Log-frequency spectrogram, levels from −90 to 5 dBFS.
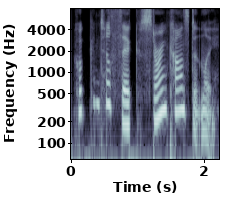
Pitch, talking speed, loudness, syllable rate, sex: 260 Hz, 135 wpm, -17 LUFS, 4.4 syllables/s, female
